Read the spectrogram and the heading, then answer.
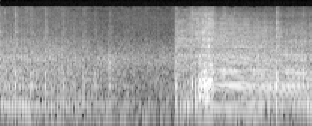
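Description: A motor scooter engine struggling to start in cold weather: a faint, uneven sputter that suddenly catches partway through, then keeps running as a steadier, louder rumble.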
